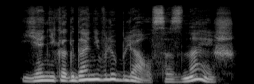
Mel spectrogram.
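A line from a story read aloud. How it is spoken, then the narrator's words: Detached, asking himself. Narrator (Russian): спросил он отстраненным голосом непонятно у кого, наверное, у себя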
